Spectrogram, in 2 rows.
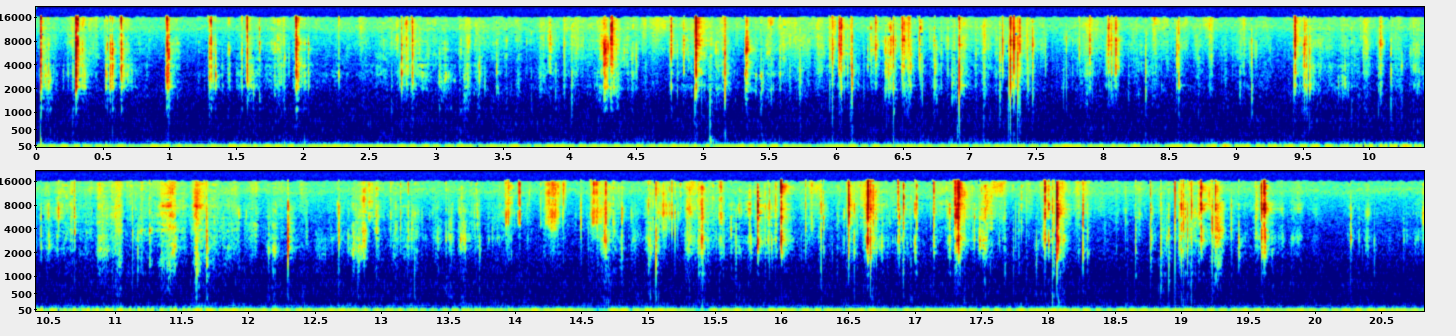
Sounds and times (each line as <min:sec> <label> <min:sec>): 0:00.0 Handling and using a vintage binoculars 0:20.8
